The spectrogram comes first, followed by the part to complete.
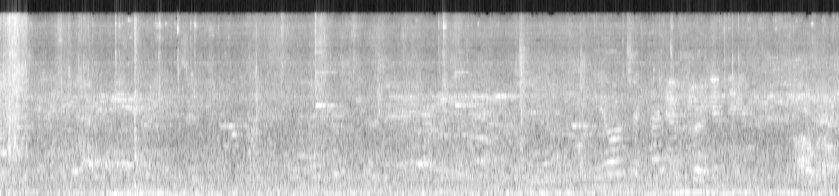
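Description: Airport departure-lounge ambience: a steady low rumble with other people's voices talking in the background, and a few short clicks and rustles as a backpack is handled.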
